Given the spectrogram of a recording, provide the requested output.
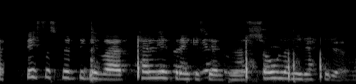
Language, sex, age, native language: Icelandic, female, 14, Icelandic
